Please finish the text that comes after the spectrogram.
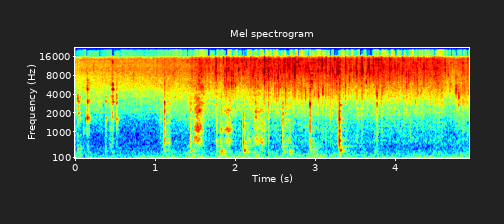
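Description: Salted shallots fry in a pan, giving a soft, crackly sizzle with scattered pops and spatters, close by and fairly quiet, with no voices.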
